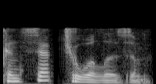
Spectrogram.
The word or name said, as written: conceptualism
